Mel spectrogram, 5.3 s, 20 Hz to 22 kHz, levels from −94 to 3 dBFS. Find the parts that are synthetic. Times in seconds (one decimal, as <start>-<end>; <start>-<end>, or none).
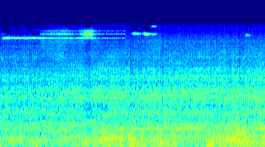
0.8-2.5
